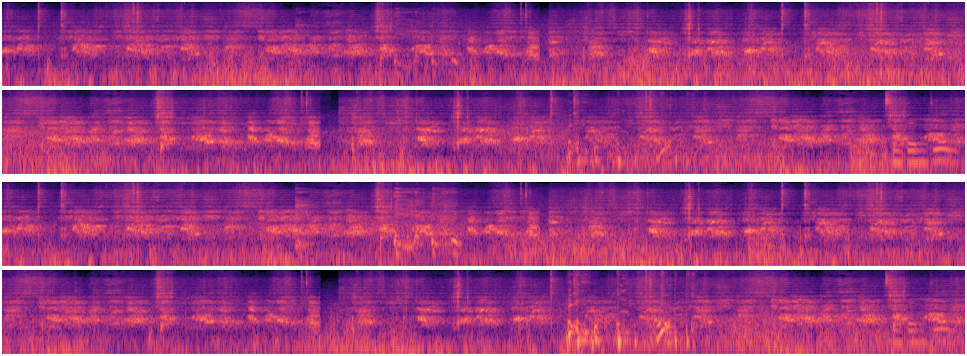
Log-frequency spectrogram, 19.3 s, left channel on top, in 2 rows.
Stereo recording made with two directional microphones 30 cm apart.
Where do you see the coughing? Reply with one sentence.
In this clip you hear the coughing on the right.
